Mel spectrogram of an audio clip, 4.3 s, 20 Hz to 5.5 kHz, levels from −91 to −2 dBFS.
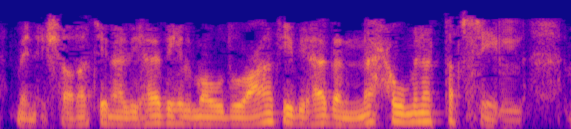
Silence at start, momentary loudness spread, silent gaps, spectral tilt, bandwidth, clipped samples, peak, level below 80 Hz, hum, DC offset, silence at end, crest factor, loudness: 0.1 s; 8 LU; none; -10.5 dB/octave; 4.6 kHz; under 0.1%; -8 dBFS; -56 dBFS; none; under 0.1%; 0.1 s; 18 dB; -26 LUFS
